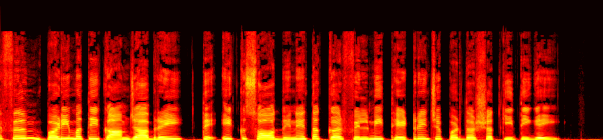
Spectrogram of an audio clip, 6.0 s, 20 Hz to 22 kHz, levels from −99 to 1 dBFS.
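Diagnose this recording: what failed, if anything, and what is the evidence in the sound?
Nothing in this recording points to a failure at any stage of the chain. Listening through the speech turns up no event to place in time and no evidence of a fault to diagnose.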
